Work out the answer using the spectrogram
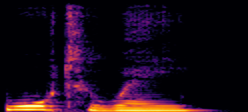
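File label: "waterway", British English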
